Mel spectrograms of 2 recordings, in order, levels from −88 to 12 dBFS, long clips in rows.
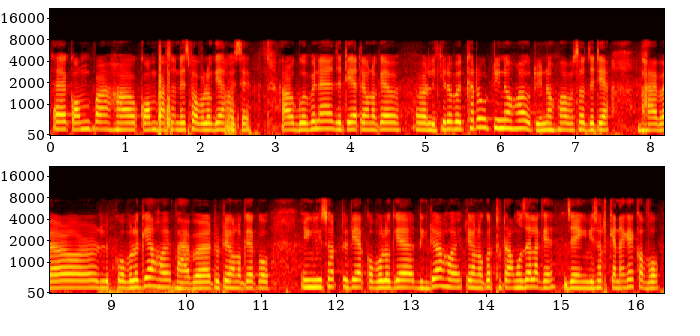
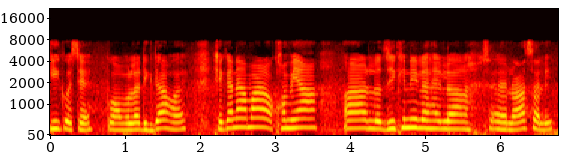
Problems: none marked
